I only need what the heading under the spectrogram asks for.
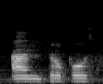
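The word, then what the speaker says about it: ἄνθρωπος: Colocamos la palabra antropos. Entonces, si la voy a dividir en sílabas, sería antropos. El acento en esta palabra ya lo conocemos porque conocemos en el vocabulario la palabra. El acento principal es este.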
